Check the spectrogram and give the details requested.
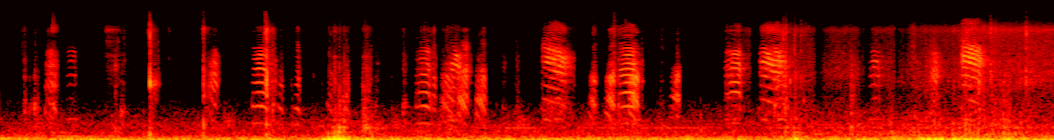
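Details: Faint high cheeping from newborn finches, scattered upslurred squeaks coming in clusters, with a persistent low rumbling noise underneath.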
